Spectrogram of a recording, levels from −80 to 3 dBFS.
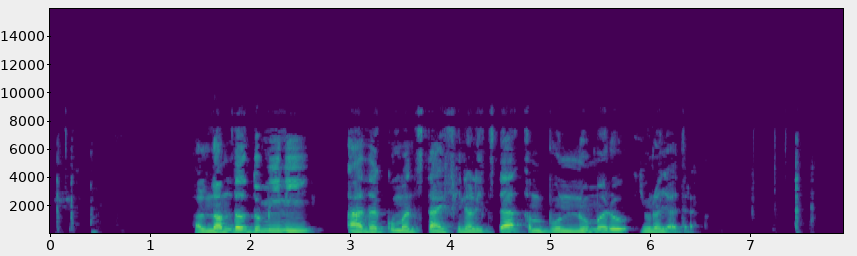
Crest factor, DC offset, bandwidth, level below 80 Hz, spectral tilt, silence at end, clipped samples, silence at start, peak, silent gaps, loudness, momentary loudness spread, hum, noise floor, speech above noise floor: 20 dB; under 0.1%; 9.2 kHz; -68 dBFS; -6.5 dB/octave; 0.45 s; under 0.1%; 1.45 s; -2 dBFS; none; -22 LUFS; 16 LU; none; -85 dBFS; 64 dB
